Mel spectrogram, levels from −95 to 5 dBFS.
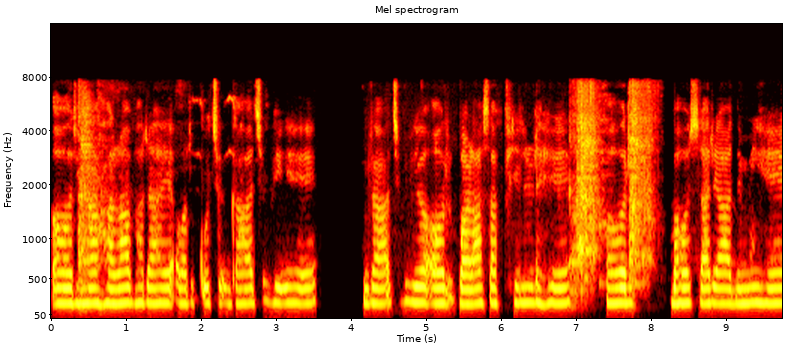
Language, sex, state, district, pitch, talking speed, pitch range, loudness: Hindi, male, Bihar, Jamui, 190 Hz, 135 wpm, 190-195 Hz, -17 LUFS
